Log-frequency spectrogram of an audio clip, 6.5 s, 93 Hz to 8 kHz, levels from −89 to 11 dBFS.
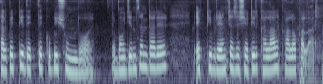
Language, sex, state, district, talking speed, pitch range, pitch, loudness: Bengali, female, Assam, Hailakandi, 140 wpm, 195-220 Hz, 205 Hz, -16 LUFS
